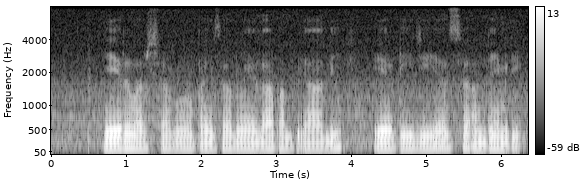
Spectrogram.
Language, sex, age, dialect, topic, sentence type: Telugu, male, 18-24, Telangana, banking, question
